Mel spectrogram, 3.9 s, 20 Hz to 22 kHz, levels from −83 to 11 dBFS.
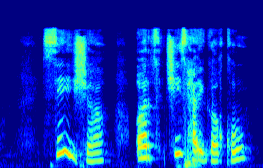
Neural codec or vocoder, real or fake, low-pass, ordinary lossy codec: vocoder, 44.1 kHz, 128 mel bands, Pupu-Vocoder; fake; 10.8 kHz; MP3, 96 kbps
